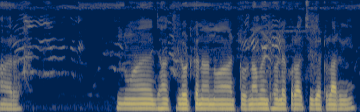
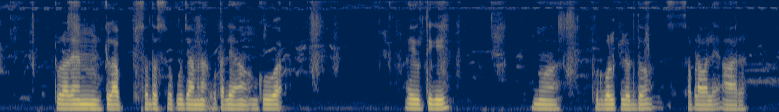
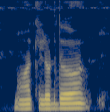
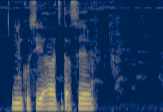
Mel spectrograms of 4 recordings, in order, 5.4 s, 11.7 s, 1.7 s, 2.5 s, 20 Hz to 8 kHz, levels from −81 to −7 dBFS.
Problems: constant background noise, continuous background conversations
